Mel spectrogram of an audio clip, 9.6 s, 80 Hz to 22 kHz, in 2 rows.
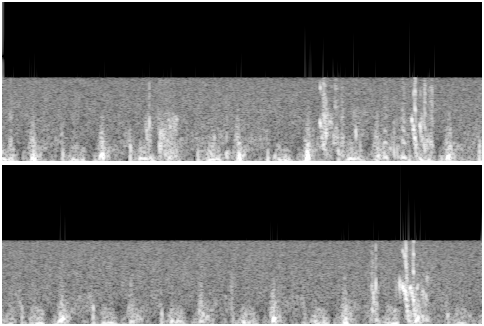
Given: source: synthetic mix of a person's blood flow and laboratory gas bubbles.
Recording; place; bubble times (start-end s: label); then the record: Doppler ultrasound of blood flow; precordium
0.00-0.02 s: bubbles
0.06-0.12 s: bubbles
1.43-1.77 s: bubbles
1.96-2.31 s: bubbles
3.15-3.65 s: bubbles
3.78-4.33 s: bubbles
8.47-8.60 s: bubbles
8.73-9.12 s: bubbles
From the record:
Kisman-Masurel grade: 221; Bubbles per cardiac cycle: several, 3 to 8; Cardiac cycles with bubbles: 10 to 50%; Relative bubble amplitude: barely perceptible (0.100 to 0.250); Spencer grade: 2 (many but less than half of the cardiac periods contain bubble signals, singularly or in groups); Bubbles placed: anywhere in the cardiac cycle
